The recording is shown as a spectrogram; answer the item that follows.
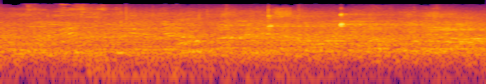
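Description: Indistinct chatter of many voices echoing in a gymnasium, with footsteps on the hardwood court and two short high squeaks near the end.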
